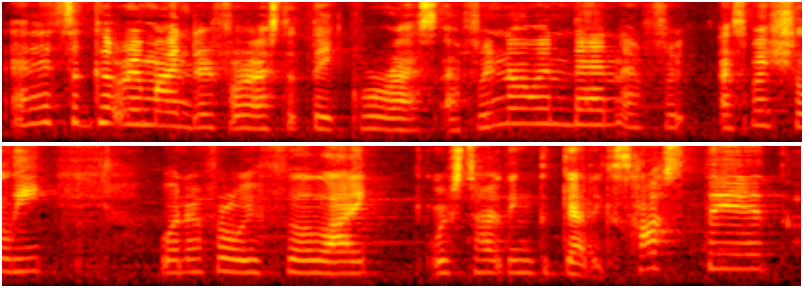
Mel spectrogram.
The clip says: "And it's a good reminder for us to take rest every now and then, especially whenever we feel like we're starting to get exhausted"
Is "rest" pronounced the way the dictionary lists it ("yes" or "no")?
no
